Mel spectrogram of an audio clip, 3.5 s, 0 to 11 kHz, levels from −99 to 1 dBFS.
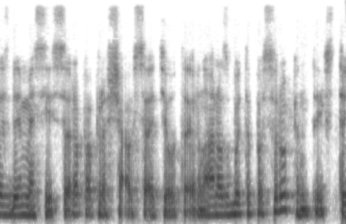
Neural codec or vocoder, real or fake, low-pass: none; real; 9.9 kHz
